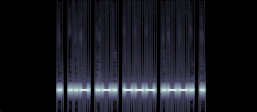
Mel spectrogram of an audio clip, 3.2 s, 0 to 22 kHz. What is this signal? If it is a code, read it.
Morse code, heard as a keyed tone, about 36 wpm, 700 Hz. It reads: EUROPE
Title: Sets of 5 Words Encore - New Word Drill - 35wpm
